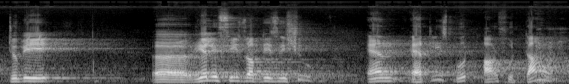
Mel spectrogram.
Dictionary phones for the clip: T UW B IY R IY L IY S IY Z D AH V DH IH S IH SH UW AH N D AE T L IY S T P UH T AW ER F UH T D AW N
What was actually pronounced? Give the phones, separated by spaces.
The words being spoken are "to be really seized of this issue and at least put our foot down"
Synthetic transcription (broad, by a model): T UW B IY R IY L IY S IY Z AH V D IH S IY SH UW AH N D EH T L IY S T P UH T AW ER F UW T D AW N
